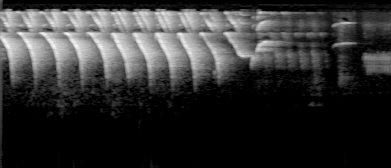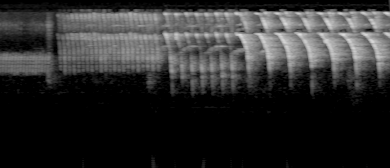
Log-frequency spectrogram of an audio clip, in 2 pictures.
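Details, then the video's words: A canary sings vigorously, the recording serving as tutor song for other songbirds: a steady run of fast, high descending notes, a quieter buzzy stretch with a few thin whistles, then the rapid notes return. "Suara burung kenari gacor"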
